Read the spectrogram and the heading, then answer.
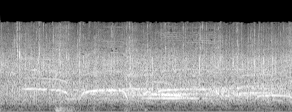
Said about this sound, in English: Give him a hand, would you?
